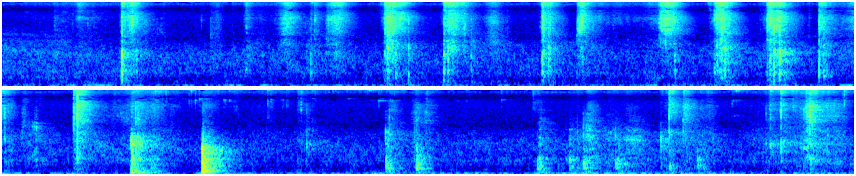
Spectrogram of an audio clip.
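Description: A deck of cards being handled by hand: a scattered run of faint clicks and flicks as cards are fanned, pulled and slid out, with two louder thumps close together a little past the middle.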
